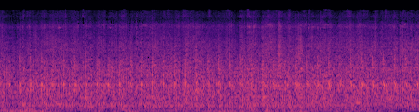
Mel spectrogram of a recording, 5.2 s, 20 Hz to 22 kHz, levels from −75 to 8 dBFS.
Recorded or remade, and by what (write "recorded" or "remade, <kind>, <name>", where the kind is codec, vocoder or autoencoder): remade, vocoder, BigVGAN v2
